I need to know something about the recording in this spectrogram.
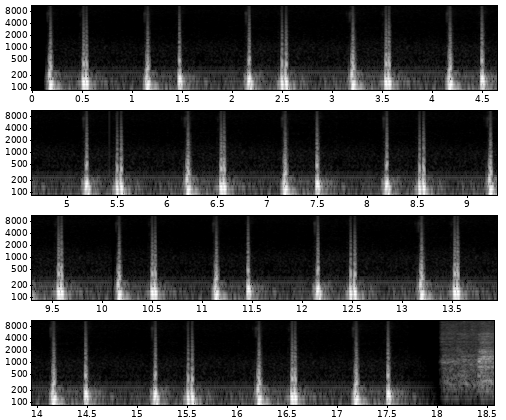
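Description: A heartbeat sound: paired low thumps, lub-dub, about one pair a second, over a faint steady low hum. The thumps stop abruptly at the end.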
